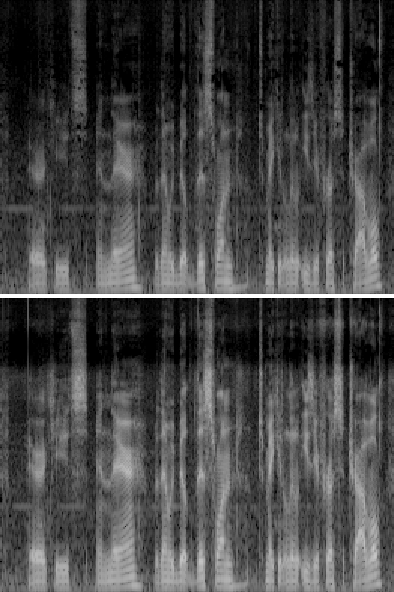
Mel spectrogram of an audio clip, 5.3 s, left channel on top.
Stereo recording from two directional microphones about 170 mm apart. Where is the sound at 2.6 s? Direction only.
5° left (ahead or behind).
